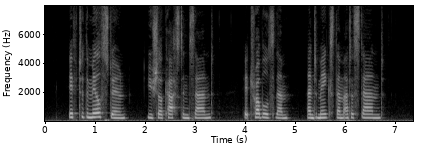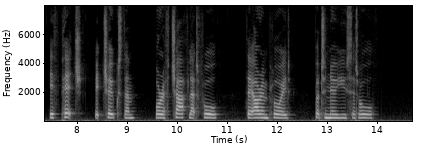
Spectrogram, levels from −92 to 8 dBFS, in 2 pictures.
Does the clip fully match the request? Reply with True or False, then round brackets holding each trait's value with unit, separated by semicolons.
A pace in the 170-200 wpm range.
False (155 wpm)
